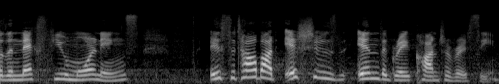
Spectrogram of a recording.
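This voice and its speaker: Over noticeable background noise, a woman with an American accent speaks high and with lively intonation. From Zimbabwe. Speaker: preacher. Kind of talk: sermon. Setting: stage with audience at a conference.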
